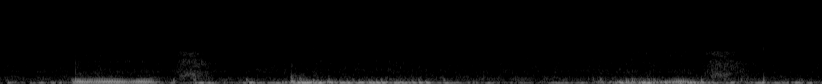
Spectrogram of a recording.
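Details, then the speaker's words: Female dog snoring while asleep, possibly dreaming, before she wakes up: deep, rumbling snorts repeating every few seconds over low background noise; snoring. "she's a little hippo just woke up that's how these dogs are hey girl hey you were snoring what were you dreaming about"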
